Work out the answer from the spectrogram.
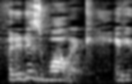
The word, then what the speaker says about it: Wawak: Most of us say Wawak. I called them because I wanted to know. It's Wawak, which sounds really weird.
